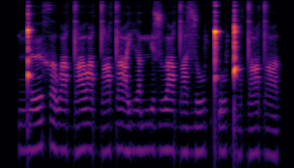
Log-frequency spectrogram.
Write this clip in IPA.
ŋ͡ǃøxʌ wɛdˤɛwø dˤʌdˤiɐ̯ jiɐ̯mʲuzludˤʌ zu ǃʼuɡ͡ǃø dˤidˤɤ

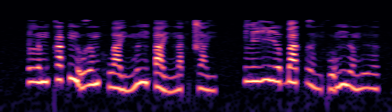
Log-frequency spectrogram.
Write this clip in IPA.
lə˧m ka˦˥k̚ nṵ˧˨ɣə˧mhwa˧˩j mɨ˧ŋ ʔa˧˩j na˨˩k̚t͡ɕa̤˨˩j | li˨˦ ɣi˧ə̯ ɓa˦˥t̚ɣə̤˨˩nkṵ˧˥ ŋɨ˧˩ə̯mɨ̤˨˩ə̯

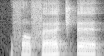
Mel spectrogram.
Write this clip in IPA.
fɑfæt͡ʃʼɛ

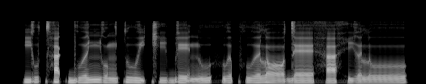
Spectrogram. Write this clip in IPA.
ju˧t̪ʰa˥˨k̚ bu˧˥ə̯ ɲo˩˧ŋ t̪uː˧˩jkʰi˧beː˧˩ nuː˥˨hu˧˥ə̯pʰu˧˥ə̯lɔː˩˧ dɛː˧ha˧˥hi˧ə̯ loː˧˥

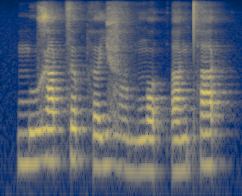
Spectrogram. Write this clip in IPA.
mu˨˦ ɣa˦˥k̚sə˦˥p̚hə˨˦j va̤˨˩mŋɔ˨˩t̚ ʔa˨˦ŋt̪ʰa˦˥k̚

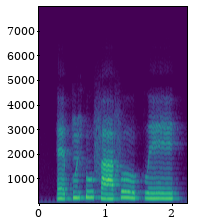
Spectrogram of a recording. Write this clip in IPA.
ɛ˨ kʷɛ̃˧k͡pu˧faː˨foː˦˨ kʷeː˧

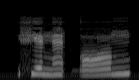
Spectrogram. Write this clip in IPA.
fʲɛ˦˨ŋɛ̃˦˨ʔ ɡɔ˨˥ŋ

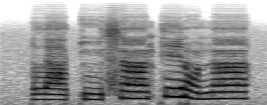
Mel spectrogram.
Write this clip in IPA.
la˨kĩ˨ sã˧ke˦ ɾɔ̃˧nã˦

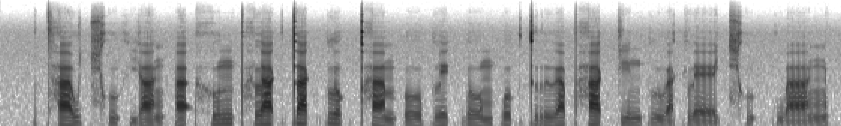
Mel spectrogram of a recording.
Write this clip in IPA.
tʰa˧w t͡ɕʰu˨˩ʔja˨˩ŋ ʔa˥˩ʔhu˥˩n pʰla˦˥k̚ta˦˥k̚plo˦˥k̚ pʰa˧mʔoː˧ ple˥˩k̚lo˦˥mpo˦˥k̚ trɯ˦˥a̯pʰa˥˩k̚ʔi˧n plu˩˦a̯klɛː˩˦t͡ɕʰu˨˩ʔ kwa˦˥ŋ

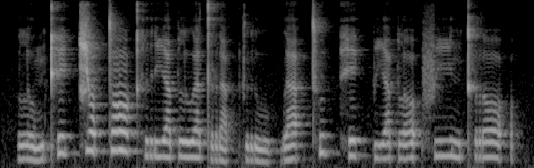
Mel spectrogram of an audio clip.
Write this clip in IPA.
lo˩˦mkʰe˦˥k̚t͡ɕɔ˥˩ʔtɔː˥˩ kʰri˧a̯plu˧a̯tra˨˩p̚ kruː˨˩k̚la˦˥ʔ tʰu˥˩k̚ he˥˩k̚pi˦˥a̯ plɔ˦˥ʔfiː˥˩n kʰrɔ˥˩ʔ

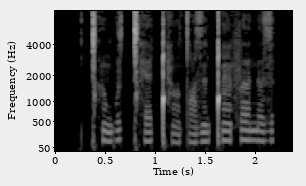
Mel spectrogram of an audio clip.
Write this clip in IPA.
ǀʰə̃˨ɡʷə˨˦z ǀʰɛ˨˦ǃʰæ̃˨ tˤʌ˨zə̃˧ǃæ̃˦ fɜ˦nə˦z

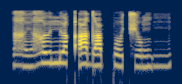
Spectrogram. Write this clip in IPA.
ʁe̤˨ ʁɯ˧nɯ˧ qʼa˧dˤu˨pːo˨ t͡ʃo˨ŋi̤˧

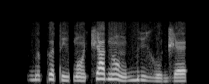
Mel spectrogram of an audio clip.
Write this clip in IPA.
ɡə˧kə˧ti˨ɓɔ̃˨ t͡ʃa˦dɔ̃˦˨ ɡ͡bi˦˨ɣu˨d͡ʒɛ˧

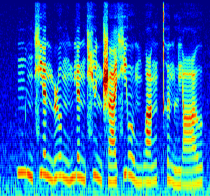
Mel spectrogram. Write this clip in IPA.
mi˥˧ŋɕjɛ˥˧n ɻɤ˥˧ŋmjɛ˥˧nɕy˥˩nʂä˧˥ ɕjo˥˩ʊ̯ mwɑ˧˥ŋ kʰə˥˩nljɑ˧˥ʊ̯

